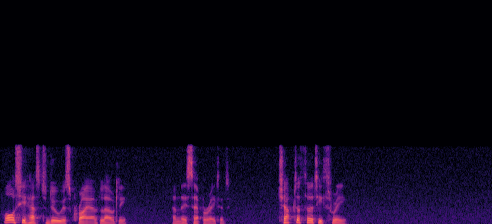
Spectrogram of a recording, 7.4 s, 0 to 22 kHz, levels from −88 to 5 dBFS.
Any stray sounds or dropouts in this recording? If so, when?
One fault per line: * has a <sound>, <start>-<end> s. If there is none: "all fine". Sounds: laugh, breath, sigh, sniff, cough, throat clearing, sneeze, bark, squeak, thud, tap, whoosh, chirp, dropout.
all fine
